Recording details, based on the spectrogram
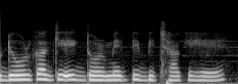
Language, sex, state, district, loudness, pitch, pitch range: Hindi, female, Arunachal Pradesh, Longding, -14 LUFS, 205 Hz, 200-220 Hz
